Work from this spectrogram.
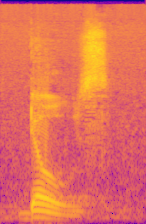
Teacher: With what we call the voiceless sound, s, dose.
